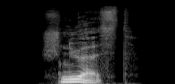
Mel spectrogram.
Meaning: second-person singular present of schnüren
- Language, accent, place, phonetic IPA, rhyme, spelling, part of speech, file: German, Germany, Berlin, [ʃnyːɐ̯st], -yːɐ̯st, schnürst, verb, De-schnürst.ogg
